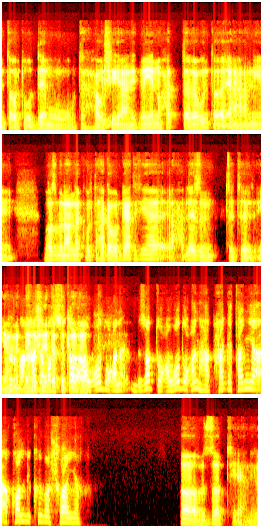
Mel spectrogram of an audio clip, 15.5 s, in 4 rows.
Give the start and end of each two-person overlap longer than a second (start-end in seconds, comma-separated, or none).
7.8-9.1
